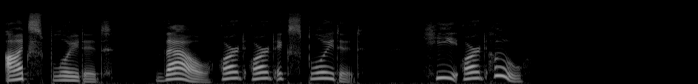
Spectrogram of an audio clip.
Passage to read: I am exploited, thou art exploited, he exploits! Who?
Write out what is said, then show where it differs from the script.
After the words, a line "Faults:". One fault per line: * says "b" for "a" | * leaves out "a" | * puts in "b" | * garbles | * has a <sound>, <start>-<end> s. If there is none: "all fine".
I exploited, thou art art exploited, he art! Who?
Faults:
* leaves out "am"
* puts in "art"
* says "art" for "exploits"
